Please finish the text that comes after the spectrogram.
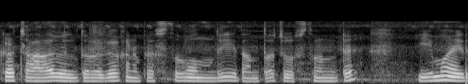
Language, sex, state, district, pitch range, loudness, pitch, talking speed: Telugu, female, Andhra Pradesh, Chittoor, 155-170 Hz, -18 LUFS, 160 Hz, 130 wpm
